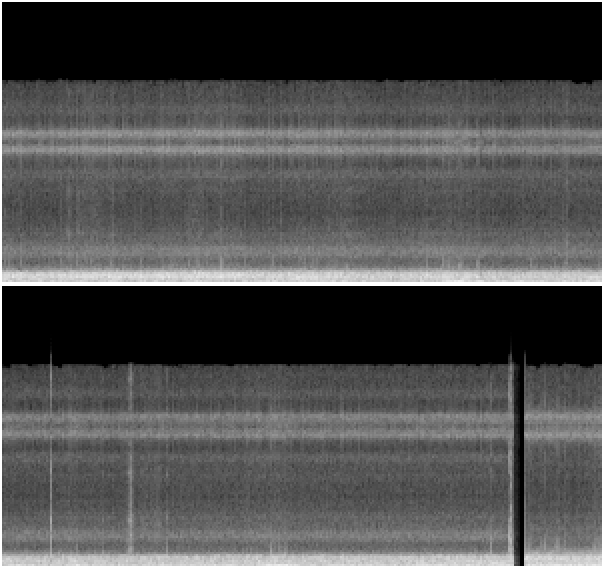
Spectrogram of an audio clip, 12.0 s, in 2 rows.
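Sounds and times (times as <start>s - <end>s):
train rumbling in tunnel: 0.0s - 12.0s.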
